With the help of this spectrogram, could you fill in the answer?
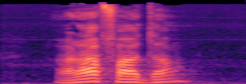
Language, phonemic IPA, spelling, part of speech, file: Arabic, /ra.fa.dˤa/, رفض, verb, Ar-رفض.ogg
- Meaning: to reject, to refuse, to decline, to deny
